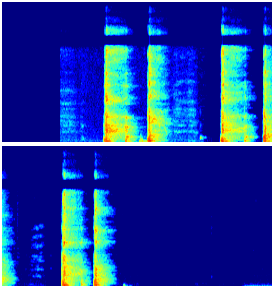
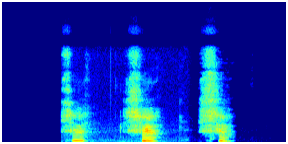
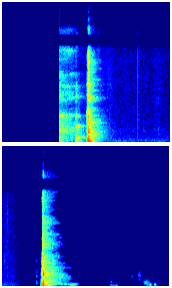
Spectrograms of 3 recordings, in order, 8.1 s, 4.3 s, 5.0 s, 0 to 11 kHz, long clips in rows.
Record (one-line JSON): {"three_cough_length": "8.1 s", "three_cough_amplitude": 26957, "three_cough_signal_mean_std_ratio": 0.29, "exhalation_length": "4.3 s", "exhalation_amplitude": 5286, "exhalation_signal_mean_std_ratio": 0.4, "cough_length": "5.0 s", "cough_amplitude": 21235, "cough_signal_mean_std_ratio": 0.19, "survey_phase": "beta (2021-08-13 to 2022-03-07)", "age": "65+", "gender": "Male", "wearing_mask": "No", "symptom_cough_any": true, "symptom_fatigue": true, "smoker_status": "Never smoked", "respiratory_condition_asthma": false, "respiratory_condition_other": false, "recruitment_source": "REACT", "submission_delay": "1 day", "covid_test_result": "Negative", "covid_test_method": "RT-qPCR"}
